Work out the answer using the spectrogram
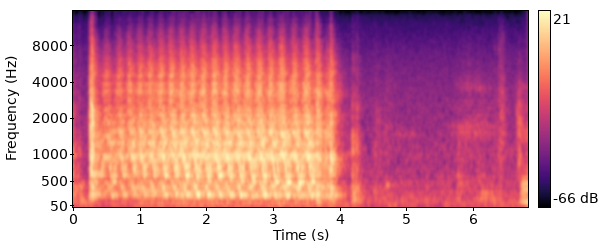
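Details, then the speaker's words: Ford Capri Calypso after 14 years stored, no spark at plugs, coil and old cap swapped: starter turns engine slowly and evenly about four seconds without catching, then dies; slow cranking from weak battery. "battery is dying. Okay. Right. I've still got some fault finding to do then."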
